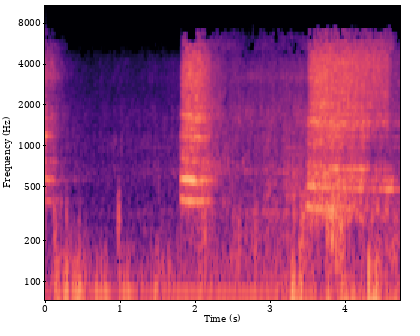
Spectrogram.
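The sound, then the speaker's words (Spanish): A train rumbles past during a concert with a low, steady roar, and two loud horn blasts sound, the first shorter with clear tonal harmonics, the second longer and broader, with no talking. “En este concierto va pasando el tren en el lugar donde nos encontramos.”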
